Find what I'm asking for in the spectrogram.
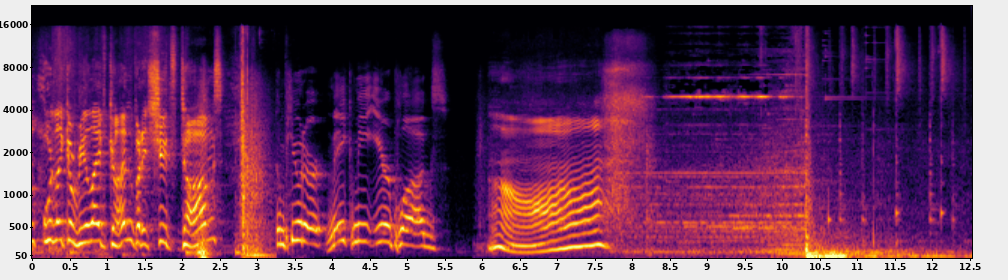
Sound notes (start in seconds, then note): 2.7 slamming; 7.8 suspenseful music playing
